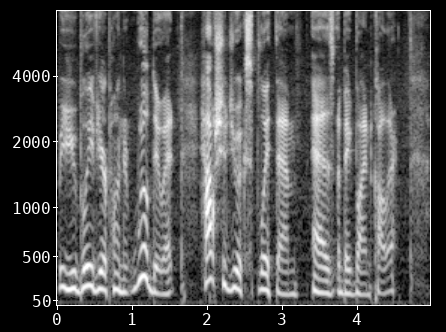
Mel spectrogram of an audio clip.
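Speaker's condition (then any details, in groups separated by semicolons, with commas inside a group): No condition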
